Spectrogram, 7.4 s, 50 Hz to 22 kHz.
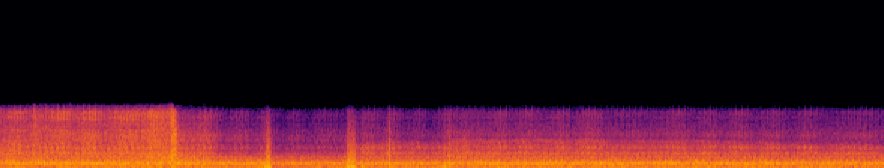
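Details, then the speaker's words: Live RC steam launch Topaz, Anton T200 steam engine with new regulator and matched burner, running at full throttle: fast even chuffing over steady burner roar, no knocks or hesitation; boiler holds 2 bar working pressure, a well-balanced steam plant. "Même à fond. La chauffe est suffisamment puissante pour me garder la pression de service à 2 bars."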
